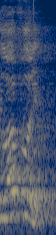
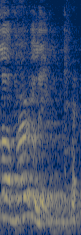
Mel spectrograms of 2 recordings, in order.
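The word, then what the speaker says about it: Loverly: I thought this song was called Wouldn't It Be Lovely? No, no. It's love early. Whole extra syllable in there, because she's cockney, apparently.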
